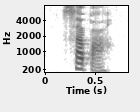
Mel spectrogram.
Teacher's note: when I'm saying سبعة on its own, I do not pronounce the ت at the end, سبعة. But when it's with آلاف, that means thousands, I assimilate the last letter from سبعة, which is the ت, with the أ at the beginning of ألف.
